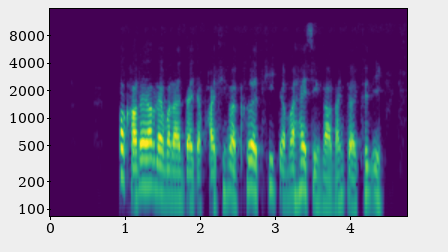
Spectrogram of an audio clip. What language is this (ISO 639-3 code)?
tha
